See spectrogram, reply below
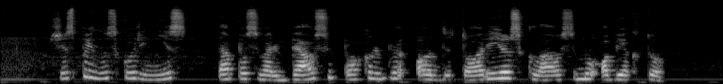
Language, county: Lithuanian, Telšiai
